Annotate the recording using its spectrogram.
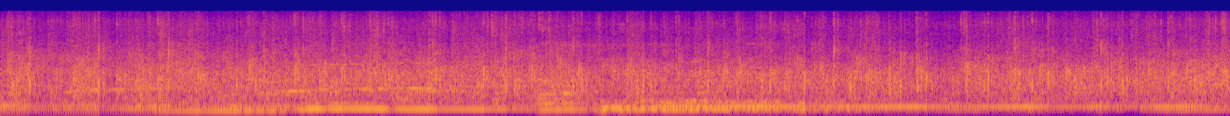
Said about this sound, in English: Hallelujah. Can we give the Lord a hand clap like you mean it?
